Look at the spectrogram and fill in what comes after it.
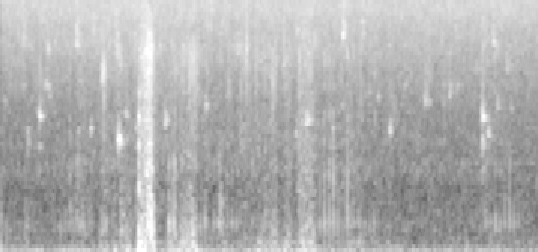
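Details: Brown tabby female cat with white belly, adopted aged two, eating indoors while purring: a dense low rumble fills the whole stretch, with one louder chewing crunch near the start.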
